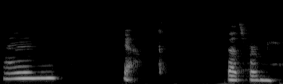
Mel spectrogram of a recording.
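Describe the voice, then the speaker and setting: A woman's voice: high-pitched, takes it slowly. A nineteen-year-old woman introducing herself to a podcast as a student, somewhat hesitantly. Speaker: guest, business student. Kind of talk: casual self-introduction. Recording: dull lo-fi sound.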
